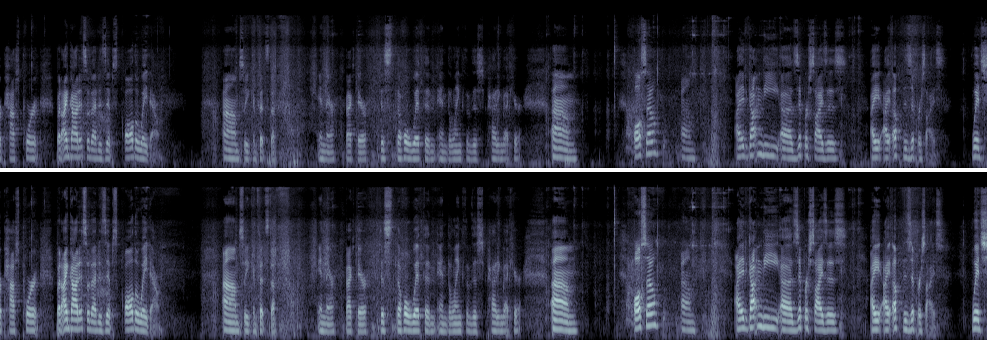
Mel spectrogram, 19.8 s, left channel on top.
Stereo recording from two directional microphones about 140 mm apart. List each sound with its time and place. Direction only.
0.0 s speech: 25° right (ahead or behind)
4.4 s speech: 25° right (ahead or behind)
12.3 s a sound: 30° right (ahead or behind)
13.6 s speech: 35° right (ahead or behind)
